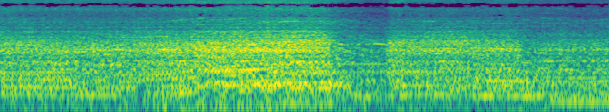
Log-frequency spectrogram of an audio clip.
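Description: Engine of a large Caterpillar forklift running as the truck drives and turns, a steady engine note with a short dip a little past the middle.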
